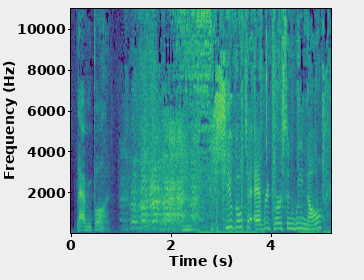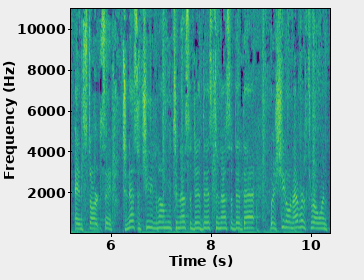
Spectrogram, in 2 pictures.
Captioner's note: laughter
